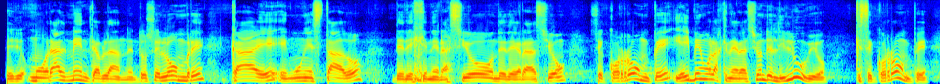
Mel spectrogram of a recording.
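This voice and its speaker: A man's voice: fairly high pitch, lively intonation, moderate pace, few pauses, a little mellow. A man preaching in a panel discussion, asking rhetorical questions and telling stories with emphasis.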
